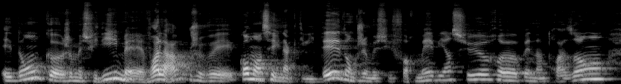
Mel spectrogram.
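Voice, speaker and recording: A woman with a Spanish accent, very wide pitch swings and a moderate pace. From southern Spain. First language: Spanish (speaking French). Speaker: interior architect and entrepreneur. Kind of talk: podcast interview.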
